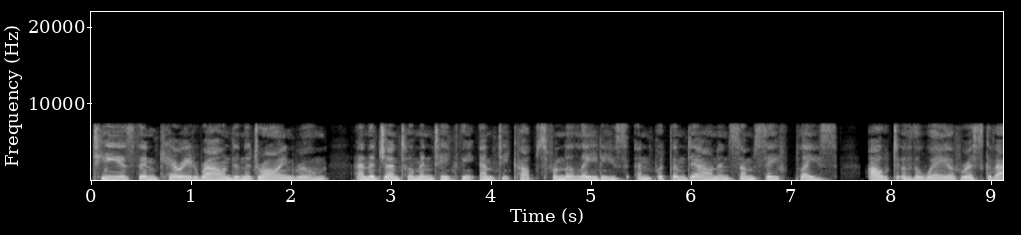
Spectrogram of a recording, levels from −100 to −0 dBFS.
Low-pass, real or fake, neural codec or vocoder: 7.2 kHz; fake; vocoder, 44.1 kHz, 128 mel bands, Pupu-Vocoder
